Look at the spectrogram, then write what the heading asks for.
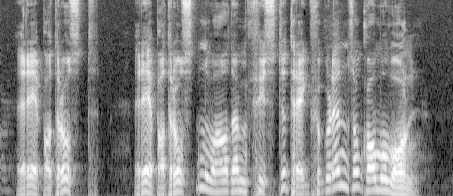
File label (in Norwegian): repatrost, Numedalsmål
